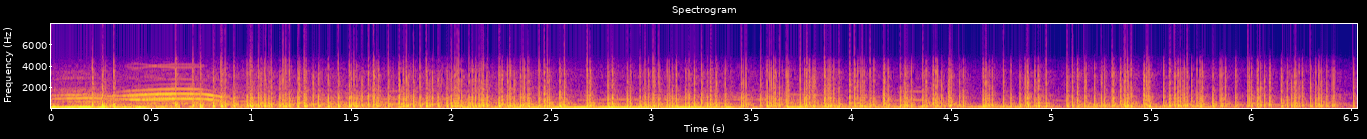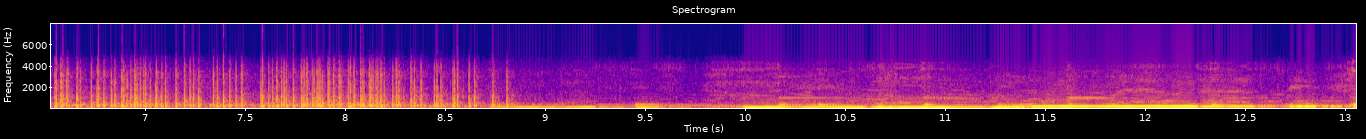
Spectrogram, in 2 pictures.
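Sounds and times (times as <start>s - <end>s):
fireworks crackling: 0.0s - 9.9s.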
